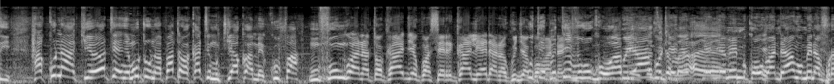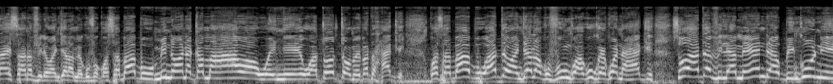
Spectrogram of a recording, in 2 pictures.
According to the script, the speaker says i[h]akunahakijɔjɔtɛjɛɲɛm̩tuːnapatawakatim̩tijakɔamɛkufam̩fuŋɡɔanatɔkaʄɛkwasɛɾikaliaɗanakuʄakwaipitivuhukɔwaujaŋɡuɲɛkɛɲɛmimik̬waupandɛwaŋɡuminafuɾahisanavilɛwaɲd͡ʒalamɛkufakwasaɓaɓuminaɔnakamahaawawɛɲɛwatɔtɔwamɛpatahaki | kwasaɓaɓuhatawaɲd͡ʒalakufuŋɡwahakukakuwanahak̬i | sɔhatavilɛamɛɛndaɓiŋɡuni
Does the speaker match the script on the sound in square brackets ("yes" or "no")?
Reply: yes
